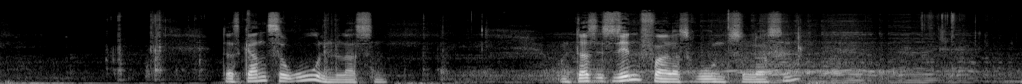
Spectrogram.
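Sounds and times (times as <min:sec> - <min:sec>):
speech: 0:02.2 - 0:04.0, 0:05.6 - 0:08.2
motorcycle engine revving outside: 0:03.9 - 0:10.2.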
